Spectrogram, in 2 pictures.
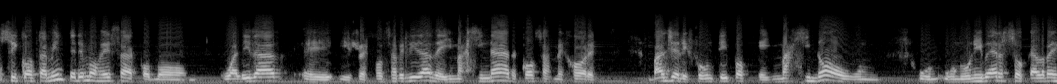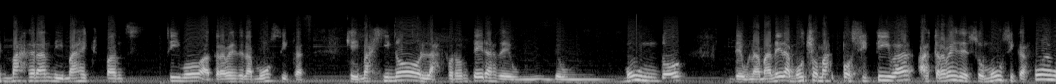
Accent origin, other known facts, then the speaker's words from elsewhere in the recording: Salta, Argentina; tengo 48 años, soy nacido en Salta, toco dentro de las ramas del metal desde chico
